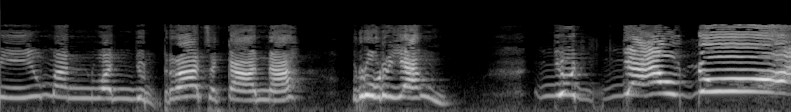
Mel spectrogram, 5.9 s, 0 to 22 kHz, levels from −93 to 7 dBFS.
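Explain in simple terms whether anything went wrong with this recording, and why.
Something went wrong for the whole clip, from start to finish. The speech sounds dull and smeared. Nothing is heard above about 9.6 kHz, so the crisp top end of the sound is missing. Hisses and steady sounds take on a warbly, fizzy texture. This points to AAC compression, likely squeezed hard to save space. The encoder throws away detail it guesses you won't notice. Here it removed too much.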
